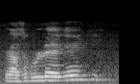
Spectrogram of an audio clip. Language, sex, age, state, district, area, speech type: Punjabi, male, 60+, Punjab, Mohali, urban, spontaneous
